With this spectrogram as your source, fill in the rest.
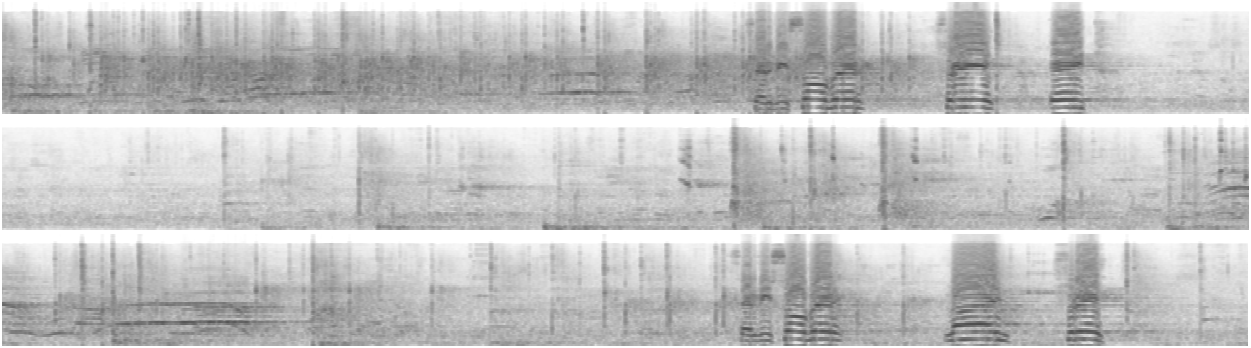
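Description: A crowd cheers and claps loudly in a large echoing hall.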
